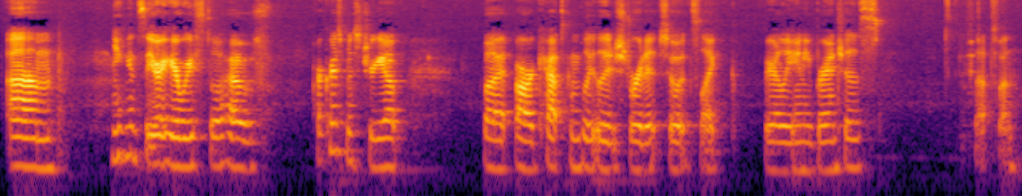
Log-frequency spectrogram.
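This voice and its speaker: Young woman, vlogger, bright voice, rambling, hesitant, casual home eating show. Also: mid-range voice, little pitch movement, moderate pace, pauses often, a little hiss or hum, low-quality recording. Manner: rambling, hesitant, full of ums and likes. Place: home room with a Christmas tree.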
